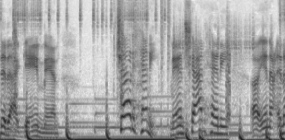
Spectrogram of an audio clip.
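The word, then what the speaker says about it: Henne: that game man chad henny man chad henny and and i will say i have been pronouncing his name wrong so i apologize chad henny i've been i've been calling you chad heen because frankly i don't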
